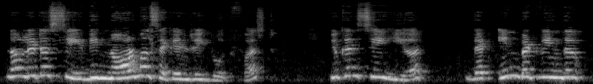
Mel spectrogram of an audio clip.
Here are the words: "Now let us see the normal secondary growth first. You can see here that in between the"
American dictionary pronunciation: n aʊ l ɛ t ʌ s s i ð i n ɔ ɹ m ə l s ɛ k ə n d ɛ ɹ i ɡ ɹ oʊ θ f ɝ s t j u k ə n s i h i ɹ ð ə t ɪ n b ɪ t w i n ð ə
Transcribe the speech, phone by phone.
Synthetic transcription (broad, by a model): n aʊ l ɛ t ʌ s s i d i n ɔ ɹ m ə l s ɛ k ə n d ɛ ɹ i ɡ ɹ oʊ t f ɝ s t j u k ə n s i h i ɹ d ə t ɪ n b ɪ t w i n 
